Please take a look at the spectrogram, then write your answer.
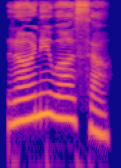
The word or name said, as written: ರಾಣೀವಾಸ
